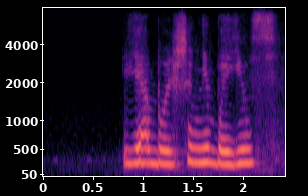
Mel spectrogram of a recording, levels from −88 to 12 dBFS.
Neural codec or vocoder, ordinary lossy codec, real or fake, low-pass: codec, 16 kHz, 1 kbps, FunCodec, trained on Chinese and English, 50 frames a second; Opus, 16 kbps; fake; 7.2 kHz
